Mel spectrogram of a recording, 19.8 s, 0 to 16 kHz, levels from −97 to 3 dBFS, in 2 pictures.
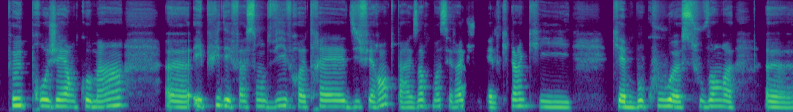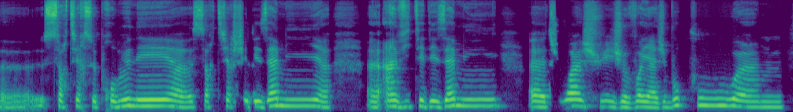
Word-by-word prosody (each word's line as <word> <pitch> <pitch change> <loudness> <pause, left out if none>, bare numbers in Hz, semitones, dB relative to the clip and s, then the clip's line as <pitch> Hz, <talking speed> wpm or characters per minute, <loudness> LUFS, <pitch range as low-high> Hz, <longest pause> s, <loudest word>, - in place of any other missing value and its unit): peu 230 0 +5
de 225 - -11
projets 210 -2 +1
en 190 -2 -5
commun, 200 +5 -1 0.5
heu 180 -1 0
et 210 - 0
puis 225 +4 -4
des 210 -1 +4
façons 195 +1 0
de 180 - -9
vivre, 195 0 -4
heu, - - -3
très 195 +1 -2
différentes. 185 +9 -3
Par 170 -2 -7
exemple, 200 +5 -4
moi, 200 - -6
c'est 200 -2 -2
vrai 185 +2 -2
que - - -24
je - - -18
suis - - -21
quelqu'un 205 +5 -3
qui 175 -5 -5 0.5
qui - - 0
aime 175 -2 +4
beaucoup, 205 +3 +1
heu, 175 -2 +3
souvent, 195 +2 +1
heu - - -3 0.4
heu, 175 +3 -5
sortir 195 +1 +7
se - - +6
promener, 210 +3 +4
heu, 175 -1 0
sortir 185 +2 -2
chez 385 - -3
des 185 +1 +2
amis, 210 -1 +1
heu 175 - -2 0.5
heu, 175 -1 0
inviter 195 0 +1
des 185 0 +1
amis. 210 0 0 0.4
Heu, 180 -1 +3
tu - - -7
vois? 210 0 +4
Je 195 - -4
suis 190 -4 -5
je 175 +1 0
voyage 175 -1 0
beaucoup, 225 +2 -1
hem. 180 -2 -2
195 Hz, 165 wpm, -24 LUFS, 180-210 Hz, 0.5 s, sortir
